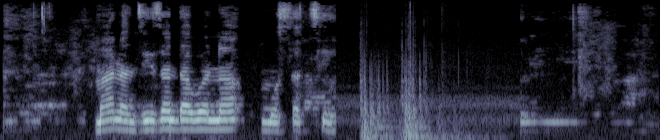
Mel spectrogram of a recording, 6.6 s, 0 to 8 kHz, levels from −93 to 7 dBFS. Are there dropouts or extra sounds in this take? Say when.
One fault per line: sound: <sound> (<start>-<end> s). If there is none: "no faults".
sound: thud (3.6-5.1 s)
